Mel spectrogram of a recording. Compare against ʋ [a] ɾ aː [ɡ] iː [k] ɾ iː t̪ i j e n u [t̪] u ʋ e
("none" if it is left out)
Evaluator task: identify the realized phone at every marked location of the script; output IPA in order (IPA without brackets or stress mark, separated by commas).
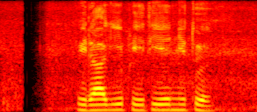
i, ɡ, p, t̪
